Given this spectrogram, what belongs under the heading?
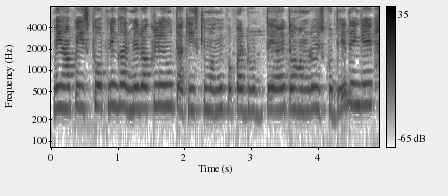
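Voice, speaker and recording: A kind, worried young housewife who coaxes and soothes and thinks out loud, as a woman puts her on. She speaks in a very high, gentle voice for a doll storybook video. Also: flat delivery, a little fast. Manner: coaxing, talks to herself aloud.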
